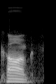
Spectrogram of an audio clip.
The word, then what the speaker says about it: conch: on what it actually takes to become a conch am i saying it right conch yeah yeah what is what do you have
